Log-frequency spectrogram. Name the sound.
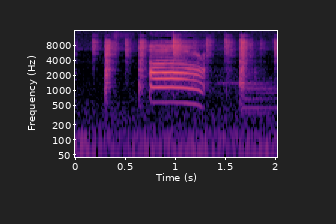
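cat meowing in a video game, Joker no Kuni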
